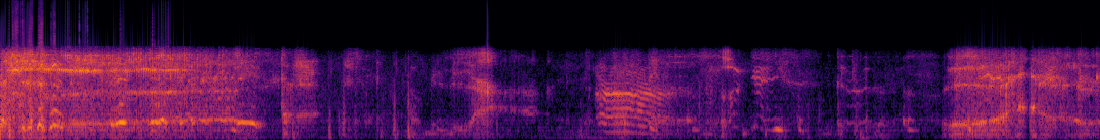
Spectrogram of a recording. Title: top belching burping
